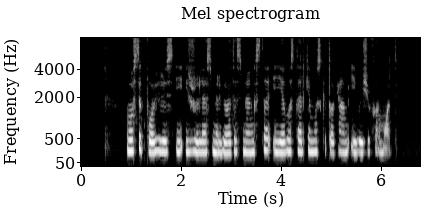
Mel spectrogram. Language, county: Lithuanian, Alytus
